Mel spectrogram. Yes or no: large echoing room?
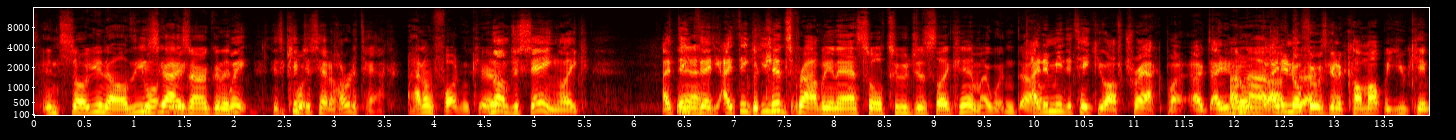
no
